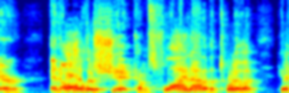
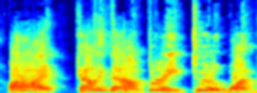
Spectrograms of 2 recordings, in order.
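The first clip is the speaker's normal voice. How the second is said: high-pitched crew member's callout, retold; imitated countdown call; 7 semitones higher, slower than usual. Someone off camera counting down before the launch, imitated calling out.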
